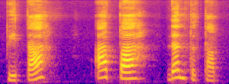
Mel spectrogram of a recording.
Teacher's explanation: p ini termasuk dalam bunyi labial bunyi hambat dan tak bersuara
